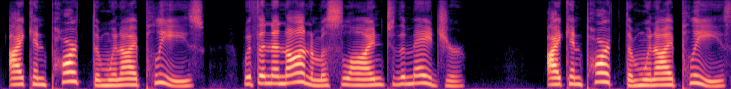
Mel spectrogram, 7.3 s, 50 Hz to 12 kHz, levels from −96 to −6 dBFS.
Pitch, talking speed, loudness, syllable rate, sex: 235 Hz, 170 wpm, -19 LUFS, 4.6 syllables/s, female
